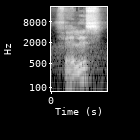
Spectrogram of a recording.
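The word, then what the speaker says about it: felix: é e brissa sim Félix x a letra x em latim sempre terá som de cs então é que não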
